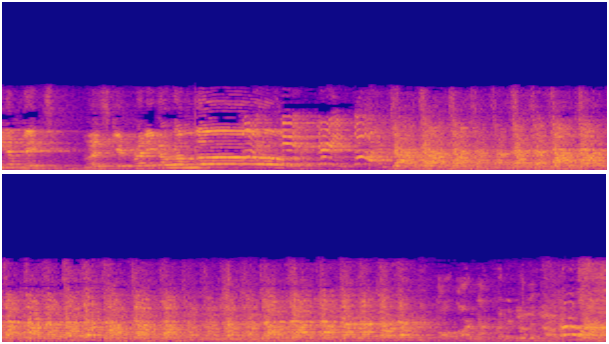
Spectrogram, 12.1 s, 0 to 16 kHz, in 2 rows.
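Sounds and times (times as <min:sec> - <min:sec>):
a cappella ensemble singing: 0:03.8 - 0:10.5, 0:11.5 - 0:12.0.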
